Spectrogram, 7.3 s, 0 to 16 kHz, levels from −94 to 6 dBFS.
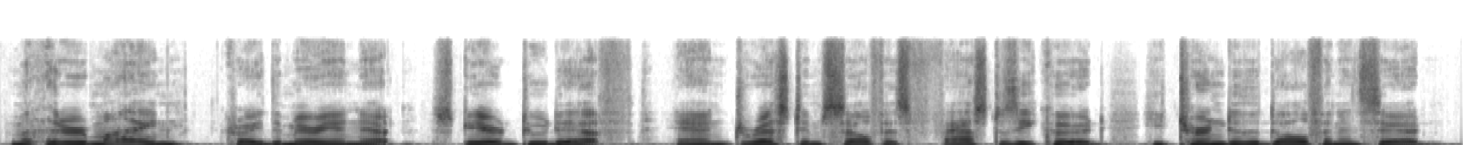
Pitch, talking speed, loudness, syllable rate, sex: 135 Hz, 190 wpm, -16 LUFS, 5.0 syllables/s, male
